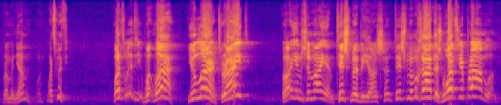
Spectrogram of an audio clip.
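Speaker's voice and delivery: high, loud exasperated father; a father shouting at his stuck son; father scolding. Acted. Father voiced rebuking son.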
